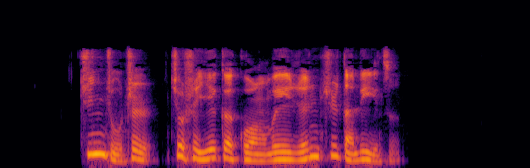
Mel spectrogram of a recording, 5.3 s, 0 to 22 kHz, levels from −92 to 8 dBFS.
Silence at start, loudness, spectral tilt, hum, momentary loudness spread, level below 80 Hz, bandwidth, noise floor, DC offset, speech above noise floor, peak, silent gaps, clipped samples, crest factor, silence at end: 0.8 s; -20 LUFS; -5 dB/octave; none; 8 LU; -56 dBFS; 8 kHz; under -90 dBFS; under 0.1%; over 70 dB; -4 dBFS; none; under 0.1%; 18 dB; 1.3 s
